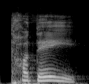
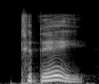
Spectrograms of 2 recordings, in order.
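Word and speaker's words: today: 이중 보험으로 써 a 그래서 원래는 터 데이 이지만 5 발음이 약해져서 da 트 데이 라고 발음합니다 뜻은 오늘 이라는 뜻이고요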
